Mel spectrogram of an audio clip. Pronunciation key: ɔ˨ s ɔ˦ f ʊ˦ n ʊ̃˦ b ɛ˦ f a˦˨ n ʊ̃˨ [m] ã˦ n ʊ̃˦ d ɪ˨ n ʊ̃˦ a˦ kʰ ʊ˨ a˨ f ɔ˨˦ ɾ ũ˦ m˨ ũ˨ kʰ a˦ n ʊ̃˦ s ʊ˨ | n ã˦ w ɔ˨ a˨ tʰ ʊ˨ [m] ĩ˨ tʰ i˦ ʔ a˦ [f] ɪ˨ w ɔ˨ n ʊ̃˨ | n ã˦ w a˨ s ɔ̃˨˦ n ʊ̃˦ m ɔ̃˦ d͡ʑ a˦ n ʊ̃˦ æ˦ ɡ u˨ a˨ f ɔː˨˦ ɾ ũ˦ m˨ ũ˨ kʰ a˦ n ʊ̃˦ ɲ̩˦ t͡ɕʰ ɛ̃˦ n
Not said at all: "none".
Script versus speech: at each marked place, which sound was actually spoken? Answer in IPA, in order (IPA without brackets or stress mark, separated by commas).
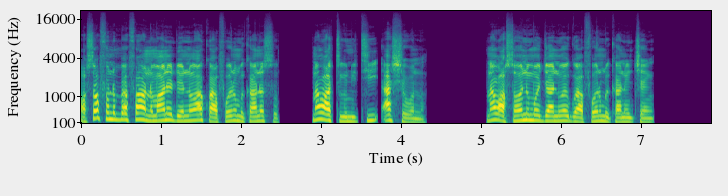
m, n, ɕ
